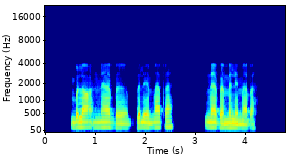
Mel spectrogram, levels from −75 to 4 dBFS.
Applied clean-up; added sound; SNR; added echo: none; none; none; none.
